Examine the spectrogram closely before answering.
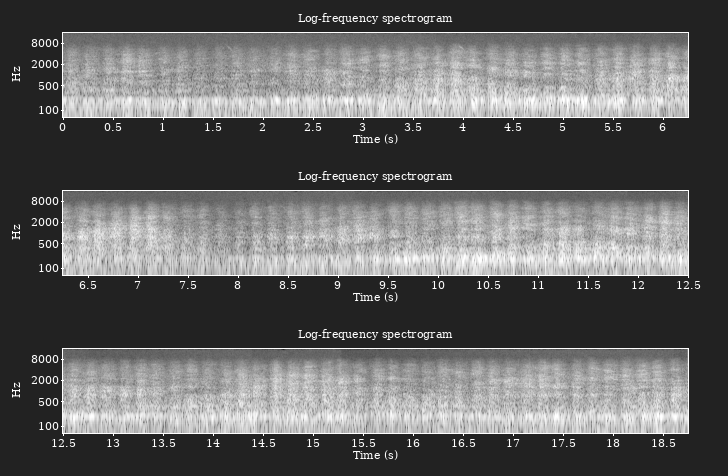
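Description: A steam locomotive chuffs steadily in the distance.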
